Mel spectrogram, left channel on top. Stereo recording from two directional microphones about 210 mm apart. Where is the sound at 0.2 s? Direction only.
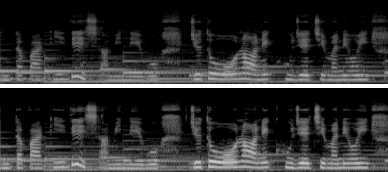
30° right (ahead or behind).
